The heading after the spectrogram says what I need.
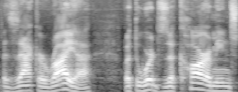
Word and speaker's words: Zechariah: The word Zechariah, it's actually in English pronounced Zachariah, but the word Zechar means to remember.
